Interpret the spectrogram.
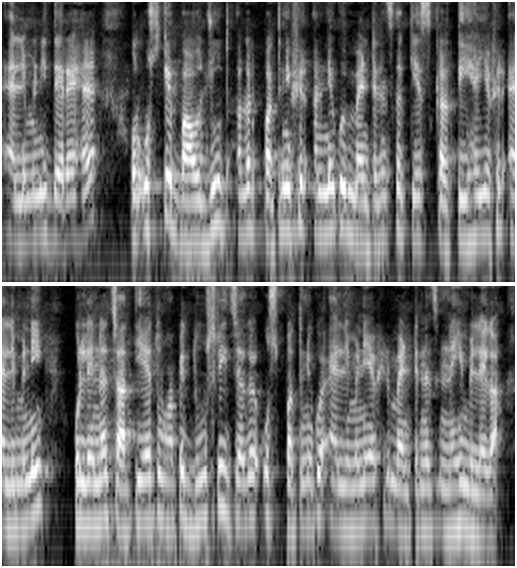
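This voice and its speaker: A man's voice: fairly high pitch, dark tone. A male lawyer explaining a court ruling step by step and rephrasing legal terms in plain words.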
